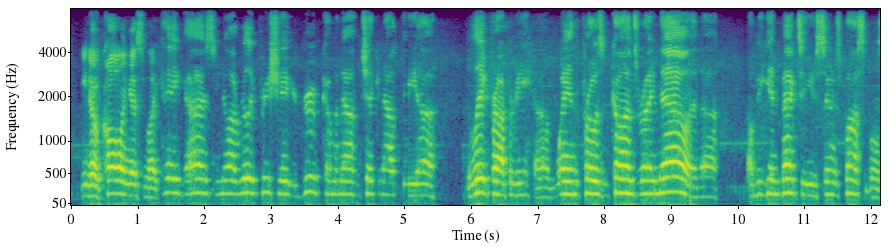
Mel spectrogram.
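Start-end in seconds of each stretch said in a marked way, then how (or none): 1.4-12.2 pitched-up stoner guy voice. Retelling a man's phone call to the group, imitating his stoner voice. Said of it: "this guy has a very unique stoner voice".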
